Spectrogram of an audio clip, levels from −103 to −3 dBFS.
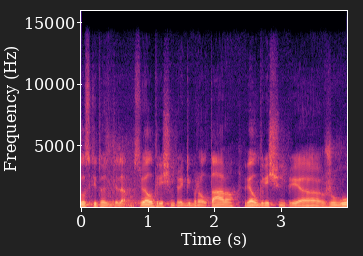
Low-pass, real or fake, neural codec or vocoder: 14.4 kHz; fake; autoencoder, 48 kHz, 32 numbers a frame, DAC-VAE, trained on Japanese speech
